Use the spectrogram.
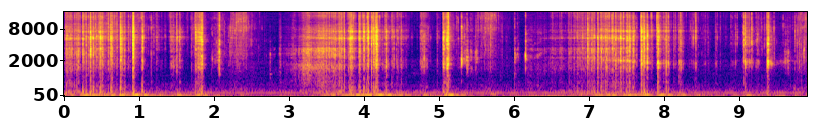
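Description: A metal blade cuts a grid pattern into the surface of a palm-sized, solid orange rectangular bar of dry soap and scrapes it. The result is a run of bright, dry scratching and crisp crumbly scraping strokes. Sharp clicks stand out over a faint low hum.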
